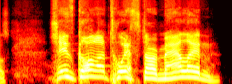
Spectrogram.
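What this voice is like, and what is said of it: Imitated Scottish commentator accent. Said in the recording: “that was a good accent.”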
